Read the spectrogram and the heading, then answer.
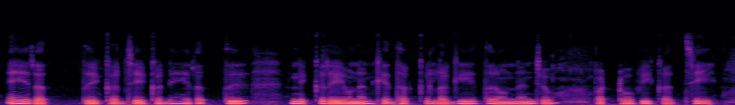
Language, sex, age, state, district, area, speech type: Sindhi, female, 30-45, Gujarat, Junagadh, urban, spontaneous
